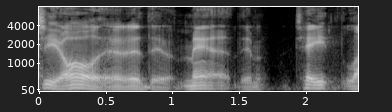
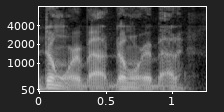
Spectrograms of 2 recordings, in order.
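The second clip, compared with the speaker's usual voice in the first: calm reassurance; 9 semitones lower, 6 dB quieter, much faster than usual. Retold or imitated. Old stable man reassures startled kids, low soft calm. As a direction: lower and softer, unhurried. Old guy calming the riders.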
